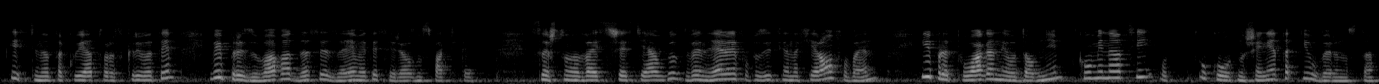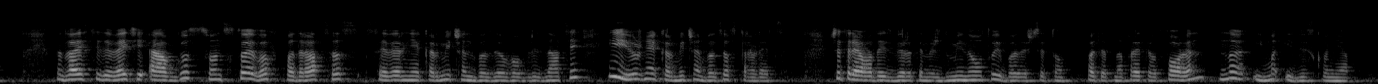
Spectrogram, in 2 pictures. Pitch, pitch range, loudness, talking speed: 195 Hz, 180-225 Hz, -37 LUFS, 145 wpm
